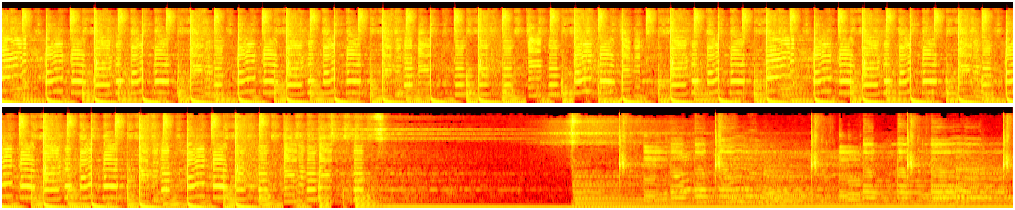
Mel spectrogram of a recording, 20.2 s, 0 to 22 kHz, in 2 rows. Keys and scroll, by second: 2.0 ctrl+z, 5.3 ctrl+-, 8.9 ctrl+0, 11.1 Down, 12.1 Up, 16.3 Delete, 17.8 Up, 18.6 Left.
